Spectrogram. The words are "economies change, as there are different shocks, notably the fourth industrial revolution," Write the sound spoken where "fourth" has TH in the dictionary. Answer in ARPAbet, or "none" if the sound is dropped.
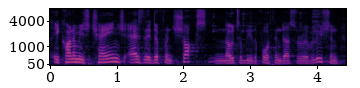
TH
